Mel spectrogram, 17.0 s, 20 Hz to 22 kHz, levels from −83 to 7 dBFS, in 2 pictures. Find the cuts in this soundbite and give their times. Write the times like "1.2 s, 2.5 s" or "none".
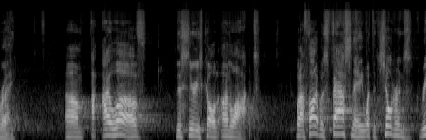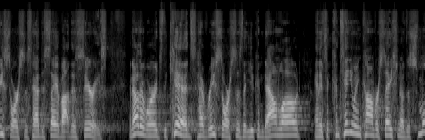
5.8 s, 14.7 s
